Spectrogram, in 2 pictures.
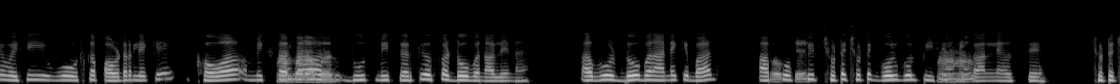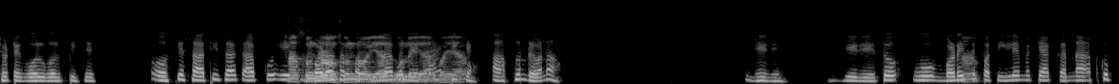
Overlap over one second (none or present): present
